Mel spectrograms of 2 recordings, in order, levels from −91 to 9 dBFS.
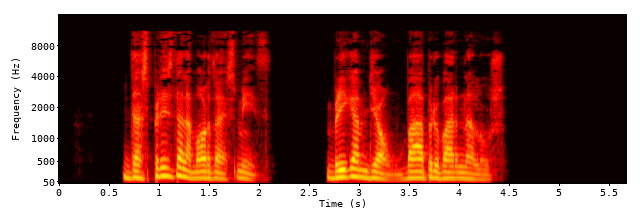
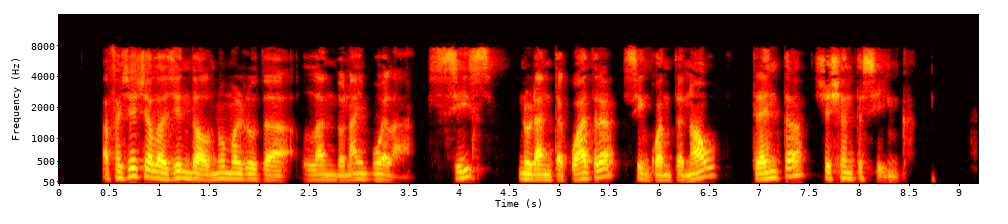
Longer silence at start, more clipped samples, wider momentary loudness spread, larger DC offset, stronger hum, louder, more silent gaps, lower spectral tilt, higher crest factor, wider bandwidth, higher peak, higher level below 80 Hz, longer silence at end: first, 0.65 s vs 0.45 s; neither; first, 13 LU vs 9 LU; neither; neither; second, -25 LUFS vs -19 LUFS; about the same, 2.33-2.65 s vs 3.61-3.69 s, 4.54-4.60 s, 6.75-6.94 s; first, -6.5 dB/octave vs -4 dB/octave; about the same, 20 dB vs 18 dB; first, 11.5 kHz vs 8.4 kHz; second, -6 dBFS vs -2 dBFS; second, -62 dBFS vs -56 dBFS; first, 1.25 s vs 0.7 s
